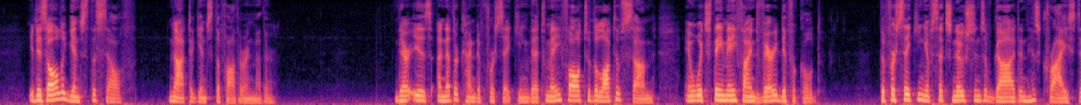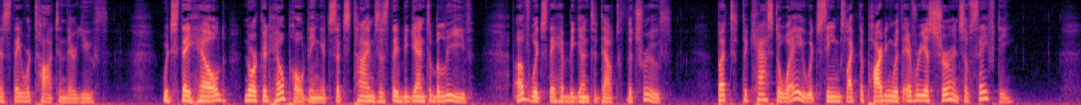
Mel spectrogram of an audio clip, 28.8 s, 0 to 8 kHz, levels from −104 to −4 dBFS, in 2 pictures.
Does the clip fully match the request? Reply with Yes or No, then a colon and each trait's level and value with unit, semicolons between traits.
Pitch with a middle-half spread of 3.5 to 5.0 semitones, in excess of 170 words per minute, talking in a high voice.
No: average, 4.4 semitones; average, 180 wpm; low, 125 Hz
